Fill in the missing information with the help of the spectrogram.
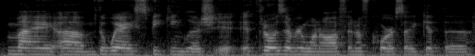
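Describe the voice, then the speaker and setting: A woman's voice: fairly low pitch, level tone, moderate pace, far from the mic, a little hiss or hum. Reflective woman guest, slightly off-mic. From Korea. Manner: reflective, hesitant, many fillers. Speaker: guest, birth worker. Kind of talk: casual podcast conversation.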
